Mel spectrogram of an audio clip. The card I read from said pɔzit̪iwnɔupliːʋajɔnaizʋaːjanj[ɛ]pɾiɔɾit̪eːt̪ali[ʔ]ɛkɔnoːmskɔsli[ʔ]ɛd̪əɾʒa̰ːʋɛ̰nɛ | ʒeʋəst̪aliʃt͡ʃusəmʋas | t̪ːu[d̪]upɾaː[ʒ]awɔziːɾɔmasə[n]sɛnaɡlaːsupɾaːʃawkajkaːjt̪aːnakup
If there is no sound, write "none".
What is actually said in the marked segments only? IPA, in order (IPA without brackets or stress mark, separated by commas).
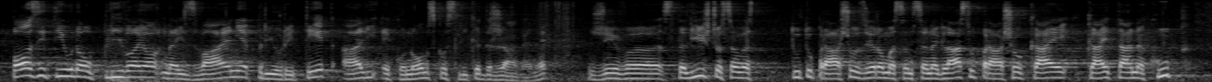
ɛ, ʔ, k, t̪, ʃ, m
